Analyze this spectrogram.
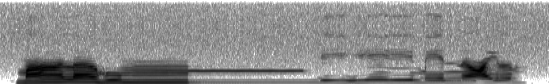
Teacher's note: Di sini mim sukun bertemu ba masuk ke hukum ikhfa safawi. Dibaca dengung 4 ketukan atau 4 harokat.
